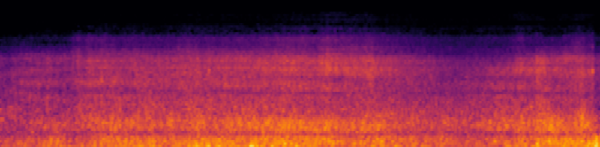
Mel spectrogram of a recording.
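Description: Ocean surf breaking and washing up a sandy beach, a steady wash that swells over the first few seconds, eases a little and builds again near the end. Wind buffets the phone's microphone, adding a low rumble.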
